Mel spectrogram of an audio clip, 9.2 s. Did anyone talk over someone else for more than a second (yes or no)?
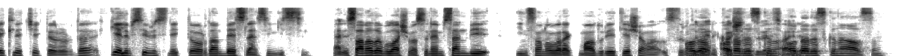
yes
